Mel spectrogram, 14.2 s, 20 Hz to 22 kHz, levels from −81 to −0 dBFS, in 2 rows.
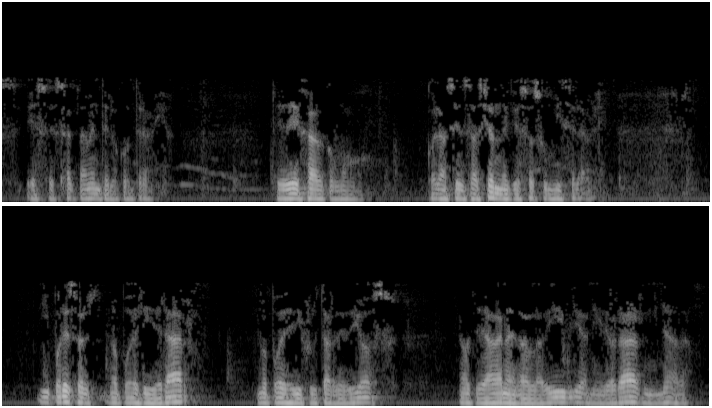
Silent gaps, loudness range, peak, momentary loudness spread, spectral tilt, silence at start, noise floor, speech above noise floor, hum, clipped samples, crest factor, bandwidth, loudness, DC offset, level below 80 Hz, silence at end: none; 3 LU; -10 dBFS; 18 LU; -6.5 dB/octave; 0 s; -56 dBFS; 27 dB; none; under 0.1%; 20 dB; 4.8 kHz; -31 LUFS; under 0.1%; -52 dBFS; 0.15 s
